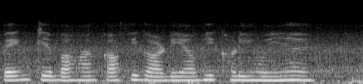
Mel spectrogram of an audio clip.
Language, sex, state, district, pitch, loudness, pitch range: Hindi, female, Chhattisgarh, Raipur, 195 Hz, -14 LUFS, 185-200 Hz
